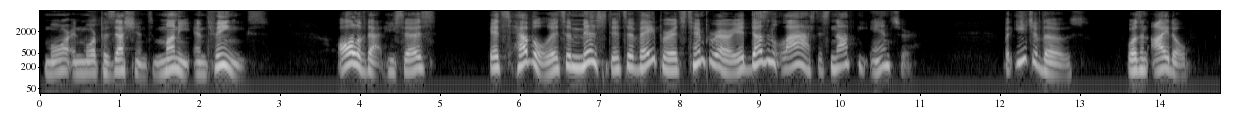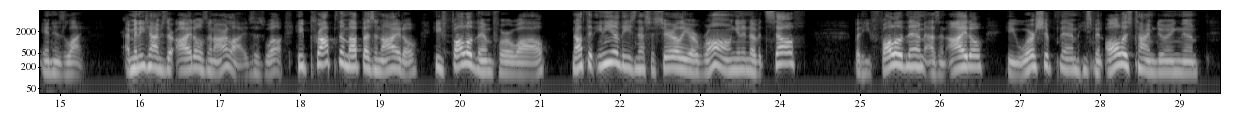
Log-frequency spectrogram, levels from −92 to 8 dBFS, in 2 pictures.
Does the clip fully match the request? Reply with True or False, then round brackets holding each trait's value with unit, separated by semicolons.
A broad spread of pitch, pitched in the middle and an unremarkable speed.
True (7.1 semitones; 175 Hz; 185 wpm)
